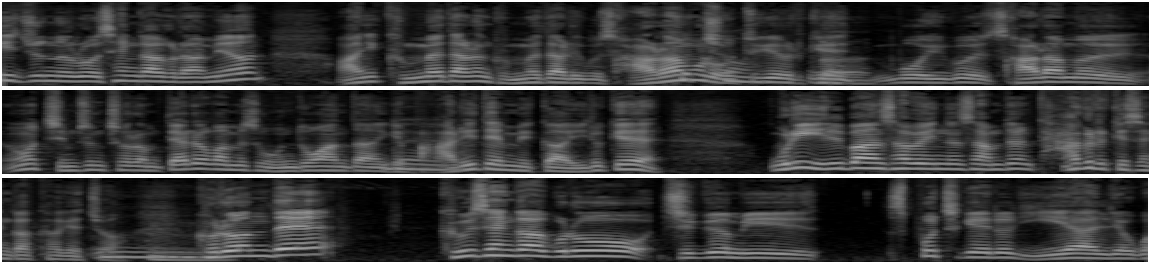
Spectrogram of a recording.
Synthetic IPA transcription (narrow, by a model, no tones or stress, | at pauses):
id͡ʑunɯɾosʰe̞ŋɡaɡɯɭɦamjʌn | a̰ɲikɯmːe̞daɾɯnkɯmːe̞daɾiɡosʰa̰ɾamɯɾʌtt͈ʰʌkʰekiɾʌkʰe̞mwʌiɡʌsʰaɾamɯɭʌt͡ɕims̬ʰɯŋt͡ɕʰʌɾʌmt͈e̞ɾjʌɡamjʌns̬ʰʌundoŋɦandanɯnɡe̞ma̰ɾidwe̞mɲik͈aiɾʌkʰe̞ | uɾiːɭbans̬ʰawe̞inːɯnsʰaɾamdɯɾɯntaɡɯɾʌkʰe̞sʰe̞ŋɡakʰaɡe̞t̚t͡ɕ͈o̰kɯɾʌnde̞ | kɯs̬ʰe̞ŋɡaɡɯɾot͡ɕiɡɯmi | sʰɯ̥pʰotʰɯɡeɾɯɾie̞ɦaʎːʌɡo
